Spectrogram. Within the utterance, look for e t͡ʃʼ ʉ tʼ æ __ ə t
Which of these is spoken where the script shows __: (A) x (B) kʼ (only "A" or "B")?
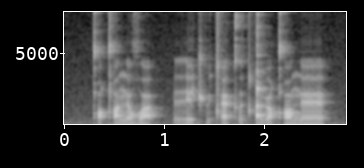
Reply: B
